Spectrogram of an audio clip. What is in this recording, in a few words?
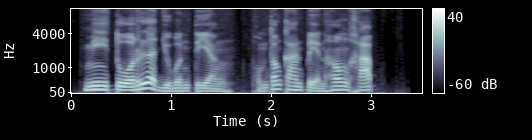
Thai, basic thai phrases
